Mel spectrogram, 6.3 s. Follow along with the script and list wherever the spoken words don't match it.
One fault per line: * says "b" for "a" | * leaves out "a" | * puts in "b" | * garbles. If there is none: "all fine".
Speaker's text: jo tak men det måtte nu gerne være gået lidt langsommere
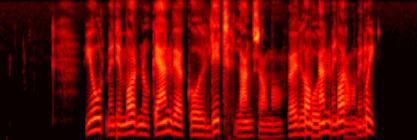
* leaves out "tak"
* garbles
